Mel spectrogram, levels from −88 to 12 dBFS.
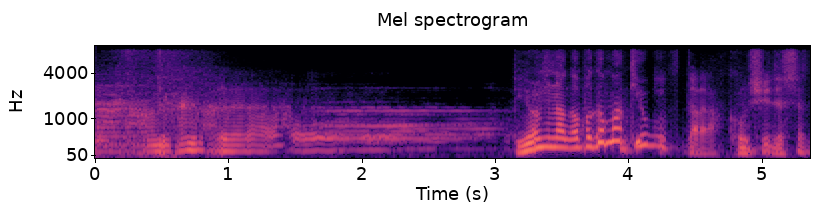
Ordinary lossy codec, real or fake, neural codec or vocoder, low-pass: none; fake; codec, 16 kHz in and 24 kHz out, 0.4 kbps, LongCat-Audio-Codec, four codebook decoder; 7.2 kHz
